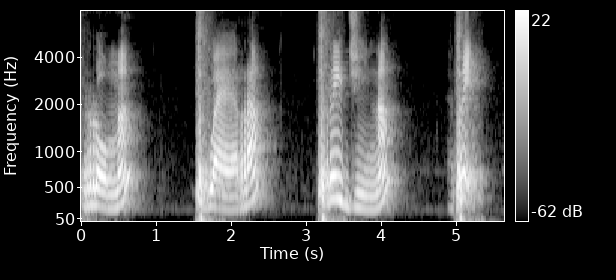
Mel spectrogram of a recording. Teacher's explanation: Perceba que a sua língua no italiano, ela sobe e treme. Roma, Roma. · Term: som mais tremido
